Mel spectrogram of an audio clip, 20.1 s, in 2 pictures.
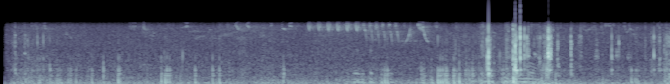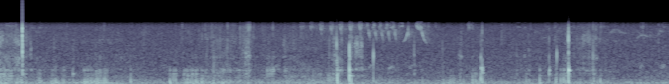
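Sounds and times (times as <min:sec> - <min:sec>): low rustling: 0:00.1 - 0:20.0
bird chirping: 0:01.8 - 0:10.7, 0:13.3 - 0:20.0.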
